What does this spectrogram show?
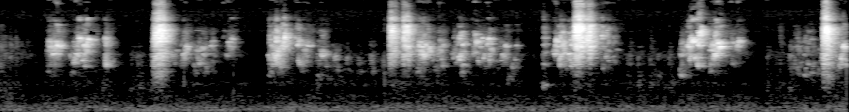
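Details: Lively budgerigar chatter, bright squeaky chirps and grating warbles arriving in repeated bursts about every second, some shrill peaks, low hum behind.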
